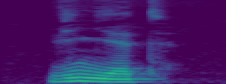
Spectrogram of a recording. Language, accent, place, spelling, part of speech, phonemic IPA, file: French, France, Lyon, vignette, noun, /vi.ɲɛt/, LL-Q150 (fra)-vignette.wav
- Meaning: 1. vignette 2. image, illustration, motif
